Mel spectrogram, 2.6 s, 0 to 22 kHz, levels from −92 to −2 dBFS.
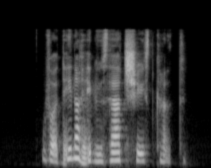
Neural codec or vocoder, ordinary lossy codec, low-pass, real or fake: autoencoder, 22.05 kHz, a latent of 192 numbers a frame, VITS, trained on one speaker; none; none; fake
